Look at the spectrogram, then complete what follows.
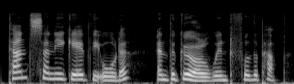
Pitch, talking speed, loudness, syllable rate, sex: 220 Hz, 245 wpm, -18 LUFS, 5.5 syllables/s, female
